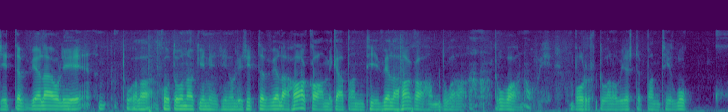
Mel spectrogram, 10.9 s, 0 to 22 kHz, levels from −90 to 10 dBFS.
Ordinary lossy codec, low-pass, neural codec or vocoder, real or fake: MP3, 64 kbps; 7.2 kHz; none; real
